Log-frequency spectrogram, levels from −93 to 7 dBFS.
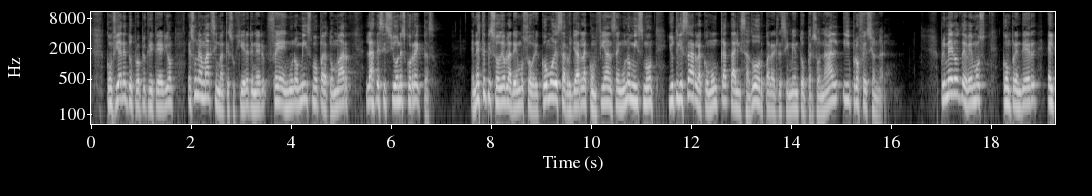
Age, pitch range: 40-59, 150-190 Hz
